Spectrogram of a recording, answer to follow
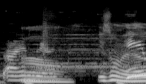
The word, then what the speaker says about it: Ian Ziering: Oh, and he pronounces it Ian? Ian. It's Ian Ziering.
